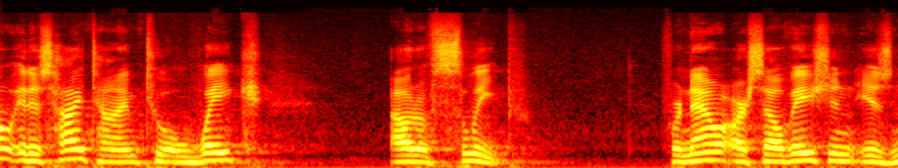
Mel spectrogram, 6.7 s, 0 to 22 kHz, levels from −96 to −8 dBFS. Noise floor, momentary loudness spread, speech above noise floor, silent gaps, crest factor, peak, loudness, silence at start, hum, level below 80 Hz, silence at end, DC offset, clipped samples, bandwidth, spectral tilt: -61 dBFS; 11 LU; 38 dB; none; 20 dB; -4 dBFS; -22 LUFS; 0 s; none; -52 dBFS; 0 s; 0.1%; under 0.1%; 16.5 kHz; -4 dB/octave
